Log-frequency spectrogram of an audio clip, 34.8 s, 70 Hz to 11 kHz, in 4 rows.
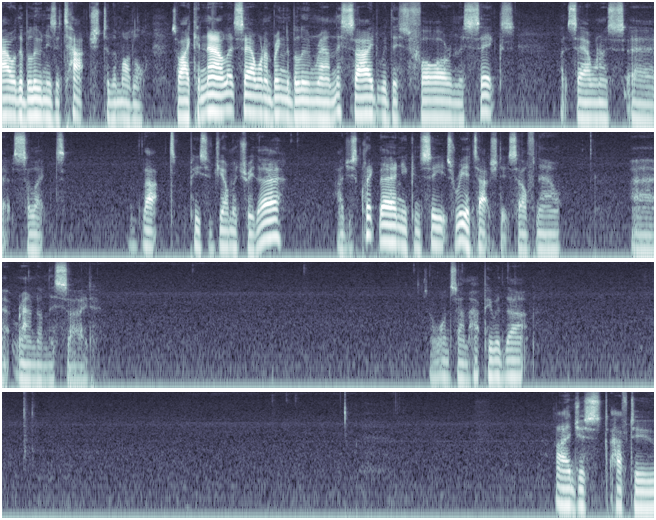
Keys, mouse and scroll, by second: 12.6 click, 15.5 click, 15.6 click, 15.8 click, 16.2-17.0 drag, 17.1-17.6 drag, 21.4 drag, 23.5 click, 26.3 Return, 29.7 click, 29.7 right click.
